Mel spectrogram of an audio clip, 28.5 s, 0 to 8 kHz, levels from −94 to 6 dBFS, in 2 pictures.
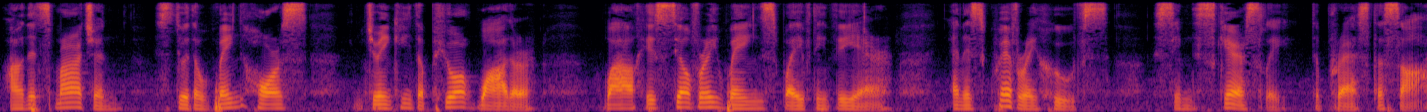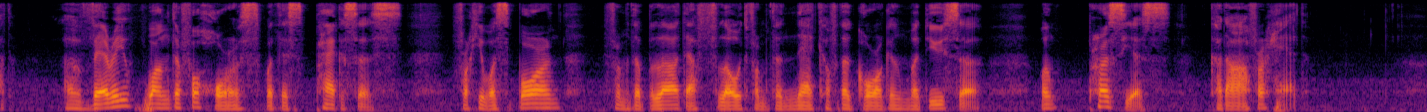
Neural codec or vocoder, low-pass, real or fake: none; 7.2 kHz; real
